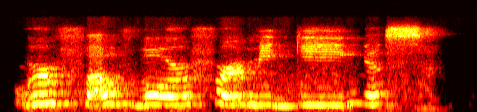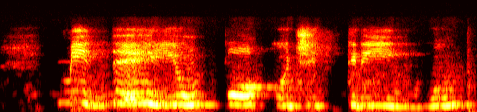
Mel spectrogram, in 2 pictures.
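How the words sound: The voice sounds weak and feeble. The speaker feels weak. "se a formiguinha estivesse com fraqueza"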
